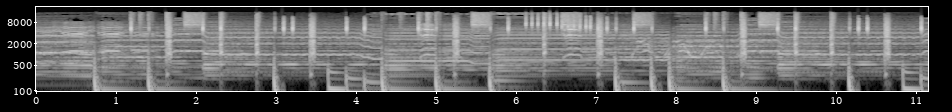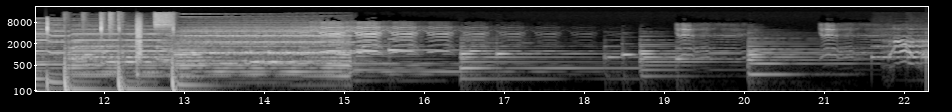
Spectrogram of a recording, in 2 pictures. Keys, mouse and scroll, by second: 7.6-9.3 drag, 9.3-13.6 right drag, 13.6-16.3 drag, 16.3 scroll down 3, 16.5 KP_1, 16.8-17.2 scroll up 7, 17.7-18.8 shift+middle drag, 18.8-22.3 drag.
